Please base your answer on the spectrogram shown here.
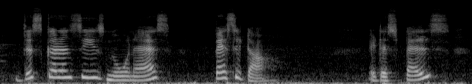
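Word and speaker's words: peseta: of spain and this currency is known as pesita it spells p e s e t a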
